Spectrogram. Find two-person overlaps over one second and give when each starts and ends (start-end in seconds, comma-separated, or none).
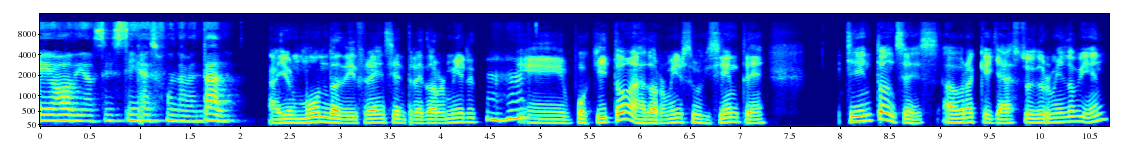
none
